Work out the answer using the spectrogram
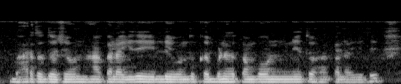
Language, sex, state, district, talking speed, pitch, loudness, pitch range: Kannada, male, Karnataka, Koppal, 135 wpm, 120 Hz, -15 LUFS, 115-120 Hz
